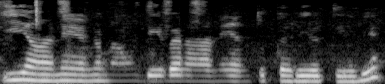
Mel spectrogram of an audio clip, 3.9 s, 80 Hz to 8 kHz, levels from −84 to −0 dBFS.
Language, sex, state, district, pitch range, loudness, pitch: Kannada, female, Karnataka, Bijapur, 190-210 Hz, -21 LUFS, 205 Hz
